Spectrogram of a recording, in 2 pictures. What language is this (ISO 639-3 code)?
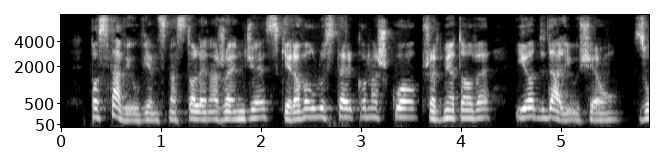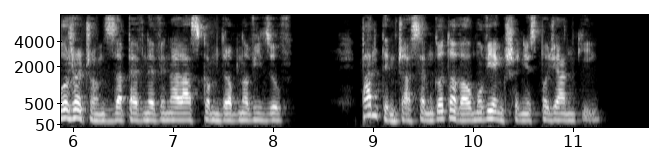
pol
